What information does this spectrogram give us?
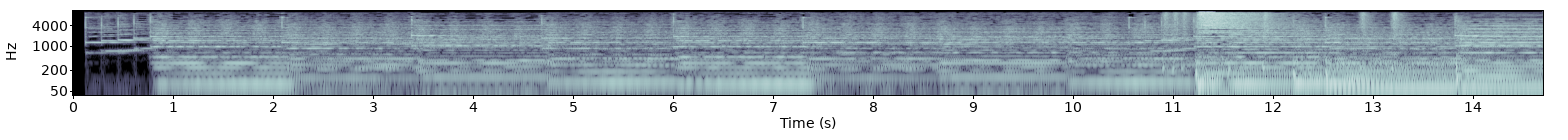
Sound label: orch cue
